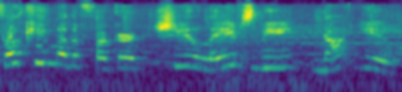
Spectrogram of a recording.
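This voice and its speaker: A woman voicing two brash teenage boys who swear and shout at each other. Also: high voice, a little slow, recorded from a distance, music in the background, voice pushed up. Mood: angry. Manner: profane, shouting.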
